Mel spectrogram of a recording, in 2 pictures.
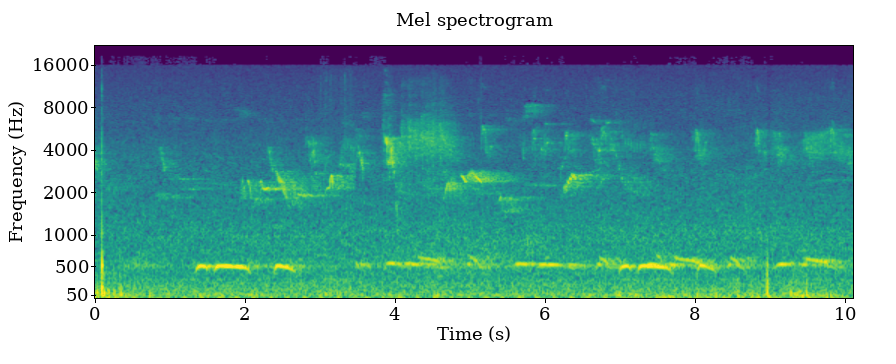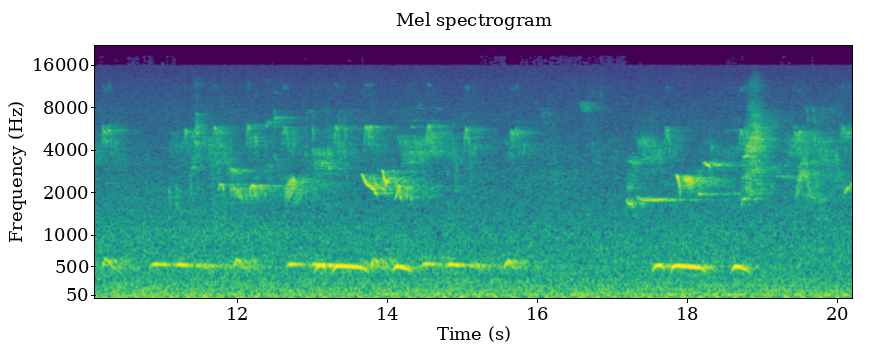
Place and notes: Nova Gorica, Slovenija, Ledinski Park - Pričja Budnica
